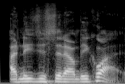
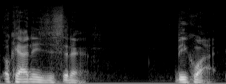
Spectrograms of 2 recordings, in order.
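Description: First: Quicker, run-together second request; firmer repeat. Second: Low, softened first request; quiet instruction. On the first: Youth worker to kids who didn't listen, brisk repeat. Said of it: "let's say they didn't listen". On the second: Youth worker giving kids a first instruction, quietly. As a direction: ask calmly, keeping the voice down. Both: Shown as a demonstration.

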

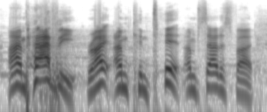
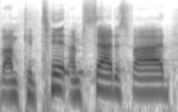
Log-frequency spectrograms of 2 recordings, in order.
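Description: First: Louder and higher, with glee; excited cheer. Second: Said in the usual way. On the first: Retold or imitated. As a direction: burst out like a student who just finished school. Cheering graduates after finishing school.

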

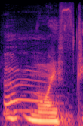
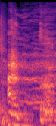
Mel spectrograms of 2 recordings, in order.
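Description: First: Said in the usual way. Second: Moist whispered high with a lisped s. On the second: Shown as a demonstration. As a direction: say Moist breathily with a back-end lisp. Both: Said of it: "You have to say it like moist".

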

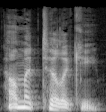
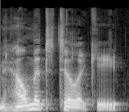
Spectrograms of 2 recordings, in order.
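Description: First: Helmut called out high; name called out on its own; name announced. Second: Helmut said slowly and plainly; slow plain repeat of the name. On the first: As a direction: set off the name Helmut Tillich high and clear. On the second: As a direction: say Helmut Tillich slowly, spelling it out. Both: Shown as a demonstration. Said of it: "that's a name".

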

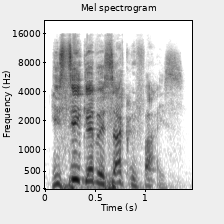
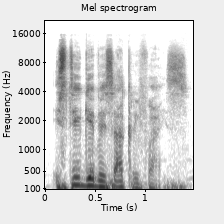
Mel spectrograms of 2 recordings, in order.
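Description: First: Louder and higher, punching still; preached loud. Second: Said in the usual way. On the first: Acted. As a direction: hammer the repeat home. Repeated line, second preached loud.

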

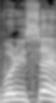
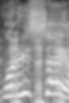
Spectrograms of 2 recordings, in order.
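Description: First: Raised-pitch, eager question; curious question. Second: High, loud mock outrage; incredulous question. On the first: Retold or imitated. Family asking him for news, curious. Family asks the first time. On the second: Family shocked about the coffee, incredulous. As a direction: demand it in squeaky disbelief.

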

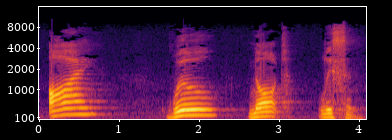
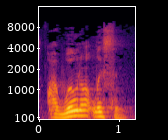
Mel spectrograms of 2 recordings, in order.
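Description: First: I will not listen, slow and stretched, leaning on will; drawn-out refusal. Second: Said in the usual way. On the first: Shown as a demonstration. Preacher reading the people's refusal to God, slow and stressed.

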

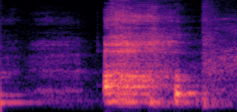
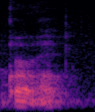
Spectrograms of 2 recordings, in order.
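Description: First: Mock shout. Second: Low, soft grumble of grow up; muttered thought. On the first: Mocking loud retort to reality star. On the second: Retold or imitated. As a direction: say "Grow up" under your breath. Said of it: "But I'm just thinking, like".

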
